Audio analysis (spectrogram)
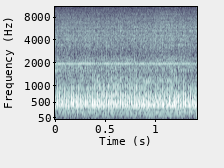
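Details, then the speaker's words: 2001 Toyota Camry 2.2L idling after replacing the wobbly harmonic balancer (crankshaft pulley) that caused belt squeal: steady smooth whir, squeal gone. "The squeal is gone. All right, well, it sounds great."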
